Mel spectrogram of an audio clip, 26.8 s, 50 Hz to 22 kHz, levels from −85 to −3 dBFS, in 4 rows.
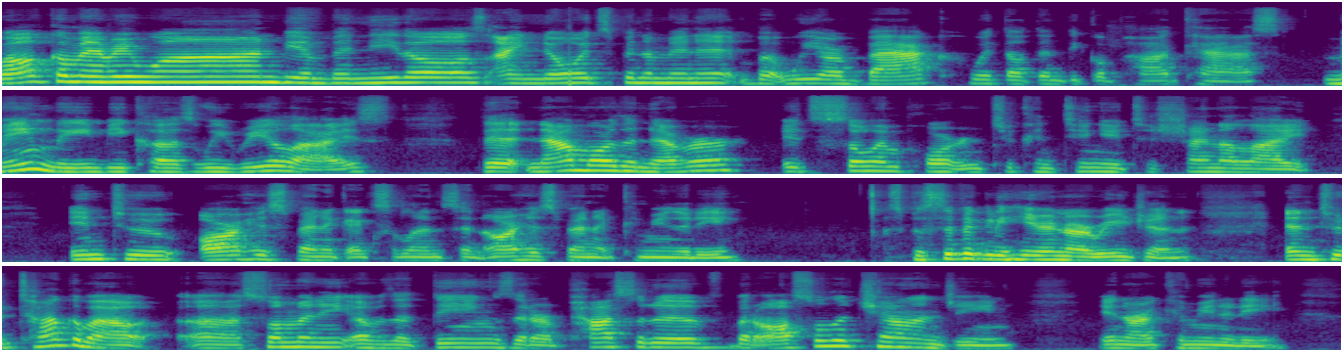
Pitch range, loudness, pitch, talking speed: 155-215 Hz, -17 LUFS, 185 Hz, 150 wpm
